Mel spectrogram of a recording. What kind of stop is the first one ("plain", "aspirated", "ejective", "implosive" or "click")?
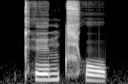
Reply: aspirated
